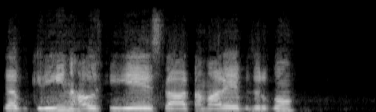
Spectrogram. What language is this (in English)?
Urdu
